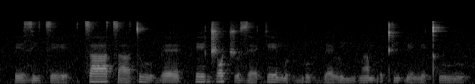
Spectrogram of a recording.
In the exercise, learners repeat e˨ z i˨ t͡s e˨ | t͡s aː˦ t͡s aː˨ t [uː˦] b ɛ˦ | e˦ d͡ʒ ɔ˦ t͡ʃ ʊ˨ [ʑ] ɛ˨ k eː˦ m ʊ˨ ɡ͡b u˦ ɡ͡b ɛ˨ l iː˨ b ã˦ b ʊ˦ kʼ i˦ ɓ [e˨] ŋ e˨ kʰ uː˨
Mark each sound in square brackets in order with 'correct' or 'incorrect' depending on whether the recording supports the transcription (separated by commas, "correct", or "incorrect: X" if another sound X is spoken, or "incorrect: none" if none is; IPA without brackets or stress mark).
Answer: incorrect: uː˦˨, incorrect: z, correct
